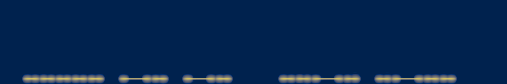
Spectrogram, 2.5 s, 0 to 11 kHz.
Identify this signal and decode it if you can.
Morse code, heard as a keyed tone, about 40 wpm, 700 Hz. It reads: 5NN FL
